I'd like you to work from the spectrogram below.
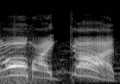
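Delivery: loud, slow stunned shout; excited shout. Real, not acted. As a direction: scream it as they both drop. Double knockout call.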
